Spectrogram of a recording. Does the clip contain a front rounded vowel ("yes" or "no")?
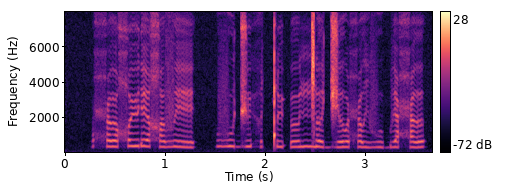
yes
